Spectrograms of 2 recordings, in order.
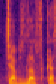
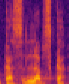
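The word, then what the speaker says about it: Čáslavská: Me llamó mucho la atención que hizo énfasis en que no se pronunciaba Chapslavska, sino Kaslavska,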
